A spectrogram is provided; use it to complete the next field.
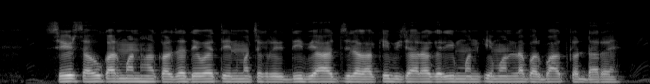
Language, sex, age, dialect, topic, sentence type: Chhattisgarhi, male, 60-100, Western/Budati/Khatahi, banking, statement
